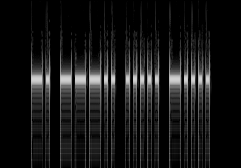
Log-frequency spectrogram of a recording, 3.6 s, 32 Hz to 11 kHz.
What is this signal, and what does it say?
Morse code, heard as a keyed tone, about 22 wpm, 700 Hz. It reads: N856
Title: Common Cut Numbers - 4-Digit 22wpm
